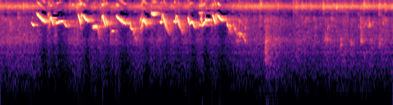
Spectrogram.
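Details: Black-throated canary song: rapid run of high, sharply falling and rising whistled notes, about two or three per second, lasting four seconds, then a lone downslurred note amid steady high hiss.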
